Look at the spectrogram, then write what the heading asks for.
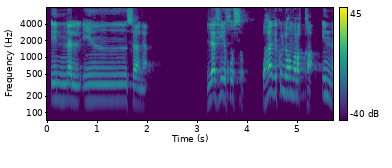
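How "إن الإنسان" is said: الإنسان slow, noon hidden in the nose; nasal ikhfa. Shown as a demonstration. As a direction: hum الإنسان nasally and slowly. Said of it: "نضغط على الأنف". (إخفاء صحيح بالغنة)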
